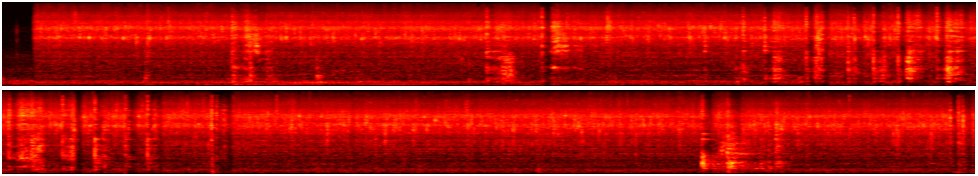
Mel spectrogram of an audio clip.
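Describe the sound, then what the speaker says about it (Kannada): Cooked rice being stirred into fried egg in a hot pan for egg rice, steady sizzling with repeated scraping and stirring clatters, close and continuous. "ಉಡಿಯಾಗಿ ಮಾಡ್ಕೊಂಡಿರೋ ಅನ್ನನ ಆಮೇಲೆ ಮಿಕ್ಸ್ ಮಾಡ್ಕೊಳ್ಬೇಕು"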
